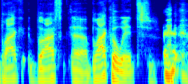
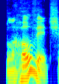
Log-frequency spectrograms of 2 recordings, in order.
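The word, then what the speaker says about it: Błachowicz: Blachowicz, huh? Yeah, Blachowicz. I know it doesn't look like that's how it's pronounced. It looks like Blachowicz. Bro. It's one of those Polish things.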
